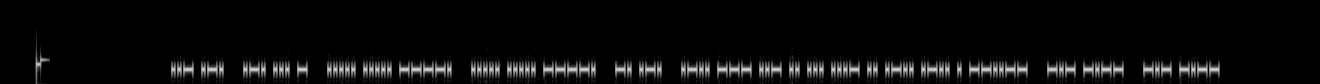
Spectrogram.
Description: Morse code, heard as a keyed tone, about 40 wpm, 700 Hz. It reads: UR RST 559 559 NR LOUISVILLE, KY KY
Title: Practice QSO - Exchange 1 - Beginning - 40wpm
